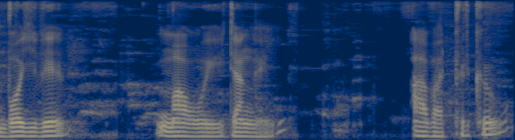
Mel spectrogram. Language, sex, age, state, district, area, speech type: Bodo, male, 60+, Assam, Kokrajhar, rural, spontaneous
